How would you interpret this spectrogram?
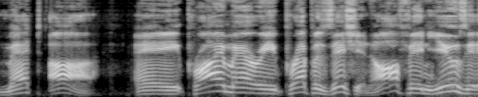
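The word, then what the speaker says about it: μετά: The Greek word is meta, pronounced meta, a primary preposition, often used adverbially, properly denoting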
